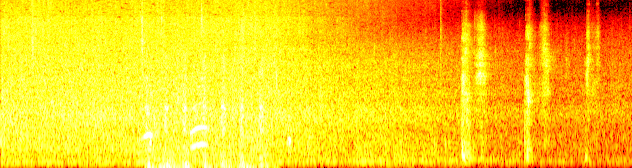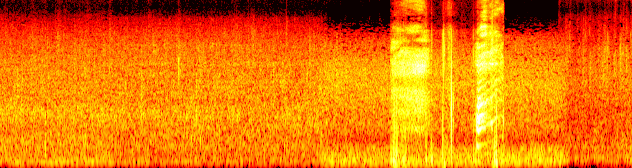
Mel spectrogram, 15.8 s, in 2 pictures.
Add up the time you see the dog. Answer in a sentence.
The dog can be heard for 2 seconds in total.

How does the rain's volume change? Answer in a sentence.
The loudness of the rain goes down.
